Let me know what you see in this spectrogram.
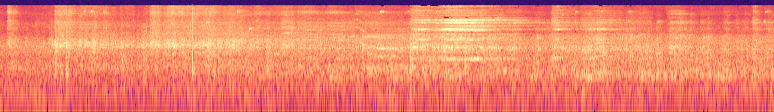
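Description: Train running on station tracks: a steady rolling noise with a few sharp clicks of wheels over rail joints early on, and a high wheel squeal of several pitches starting about six seconds in and lasting about a second and a half.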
